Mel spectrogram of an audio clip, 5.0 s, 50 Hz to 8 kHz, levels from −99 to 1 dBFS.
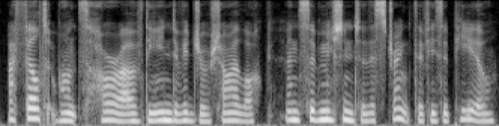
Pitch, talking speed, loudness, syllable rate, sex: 190 Hz, 205 wpm, -16 LUFS, 5.5 syllables/s, female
